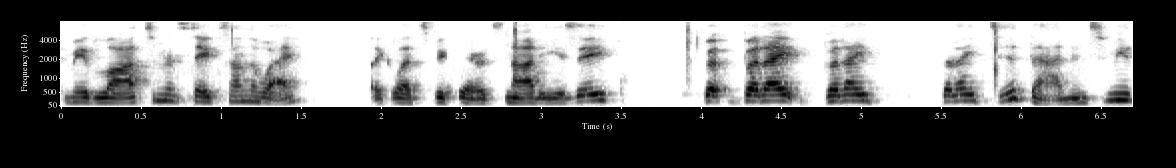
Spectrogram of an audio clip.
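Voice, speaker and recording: Low-voiced woman on a video call. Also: fairly bright tone, slight background noise. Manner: reflective, measured, with many restarts. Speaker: panelist. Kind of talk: online panel discussion.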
